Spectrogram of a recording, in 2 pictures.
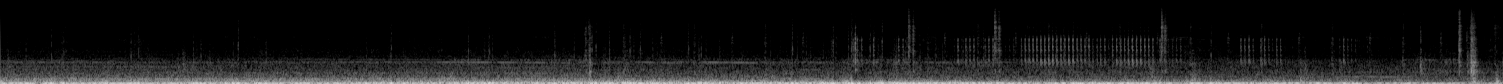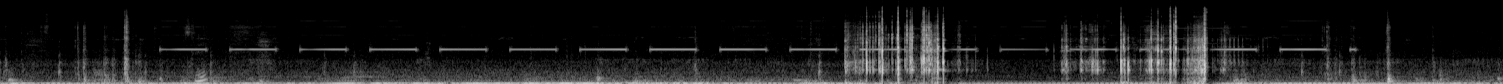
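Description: Car interior while driving: a steady low road and engine rumble with knocks and rattles from the rough dirt road. From about halfway, an electronic beep from the car repeats about twice a second for some twelve seconds. Near the end come two loud rattling jolts.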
